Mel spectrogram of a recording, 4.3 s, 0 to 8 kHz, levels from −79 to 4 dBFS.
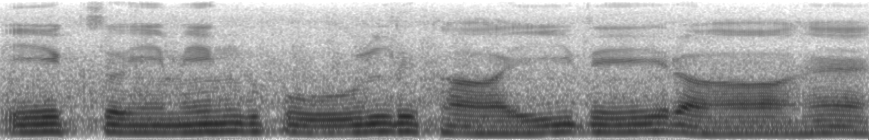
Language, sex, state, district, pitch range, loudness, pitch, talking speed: Hindi, male, Madhya Pradesh, Umaria, 100-120 Hz, -16 LUFS, 110 Hz, 95 wpm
